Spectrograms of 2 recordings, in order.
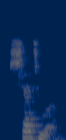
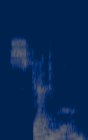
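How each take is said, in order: First: It is said with the British pronunciation. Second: It is said with the American pronunciation. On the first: This is how the British say it. "I pronounced it schedule" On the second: This is how Americans say it. "I didn't pronounce it schedule"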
